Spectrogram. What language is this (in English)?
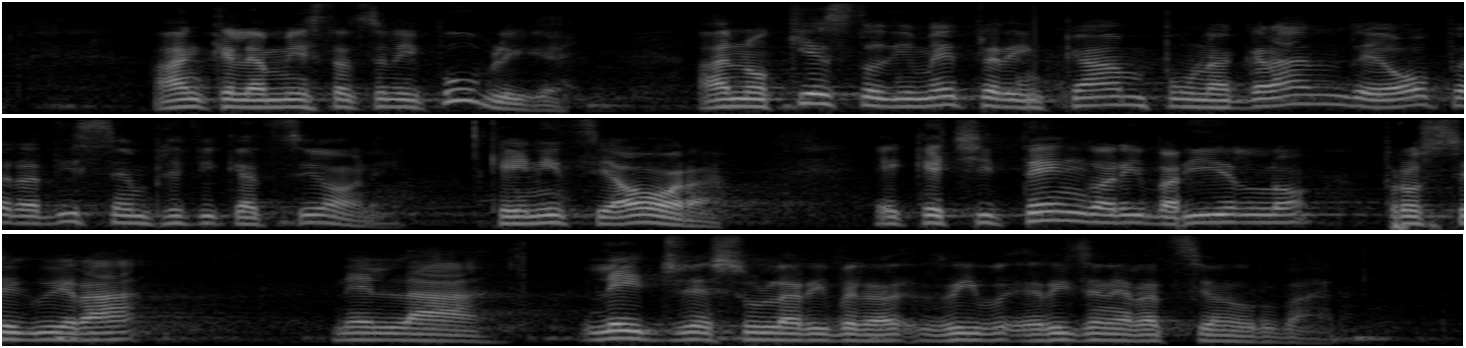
Italian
